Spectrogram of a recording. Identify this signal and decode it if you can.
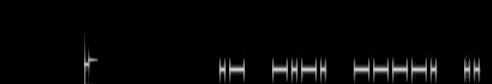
Morse code, heard as a keyed tone, about 25 wpm, spaced as for 18 wpm, 700 Hz. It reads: AC9I
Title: USA Call Signs - 2x Character Spacing - 25wpm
